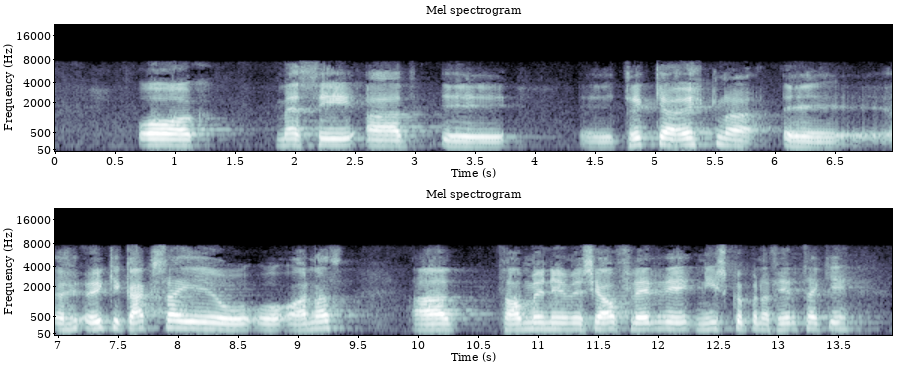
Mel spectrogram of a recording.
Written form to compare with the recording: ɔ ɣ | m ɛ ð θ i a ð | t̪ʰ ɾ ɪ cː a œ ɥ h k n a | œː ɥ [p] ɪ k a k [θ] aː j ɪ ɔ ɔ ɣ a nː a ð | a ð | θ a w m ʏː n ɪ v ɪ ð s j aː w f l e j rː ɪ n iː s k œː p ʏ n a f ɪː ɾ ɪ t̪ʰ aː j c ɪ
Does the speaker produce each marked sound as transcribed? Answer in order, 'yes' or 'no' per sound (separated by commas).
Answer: no, no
